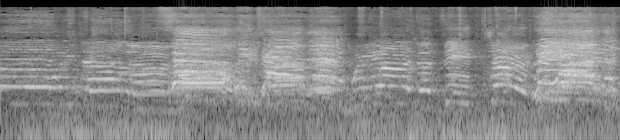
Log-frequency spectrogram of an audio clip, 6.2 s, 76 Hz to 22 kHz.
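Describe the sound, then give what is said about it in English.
A large crowd of marching protesters, teachers joined by high school students and families, chants together in loud, rhythmic bursts, many voices rising and falling in unison over a steady background roar, continuous throughout, after gathering at Chase Field to walk almost 2 miles through downtown. “The mood was controlled as the crowd gathered at Chase Field before walking almost 2 miles through downtown.”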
